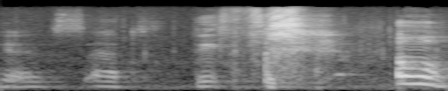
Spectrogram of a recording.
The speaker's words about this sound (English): bless you. COVID, just kidding. No, but. what the fuck was that? Little COVID moment. No, I'm just kidding.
